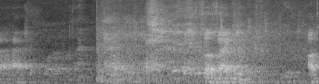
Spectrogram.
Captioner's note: audience laughing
